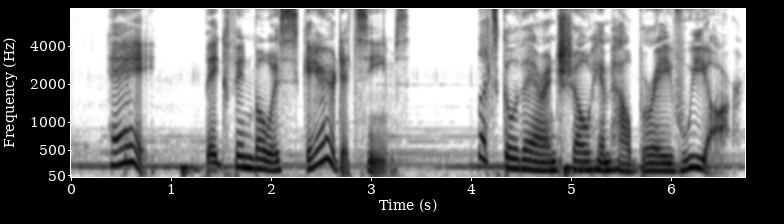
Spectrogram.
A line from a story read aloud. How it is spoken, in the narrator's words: said all his tiny friends, laughing at Finbo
